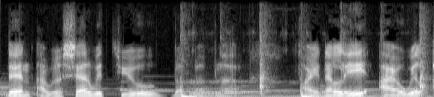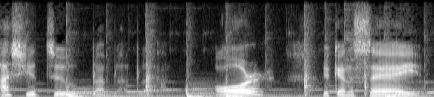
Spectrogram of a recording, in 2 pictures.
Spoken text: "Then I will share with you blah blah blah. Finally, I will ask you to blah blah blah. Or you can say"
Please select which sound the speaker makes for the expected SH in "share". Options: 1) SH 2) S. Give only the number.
1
